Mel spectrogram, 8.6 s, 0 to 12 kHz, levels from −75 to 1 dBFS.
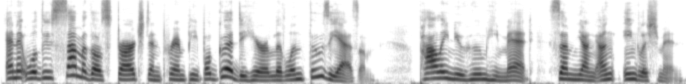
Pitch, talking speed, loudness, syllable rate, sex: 205 Hz, 170 wpm, -19 LUFS, 4.6 syllables/s, female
